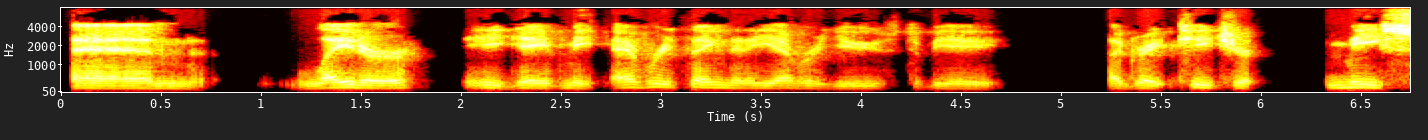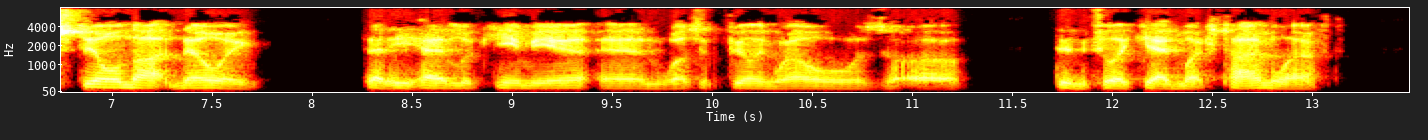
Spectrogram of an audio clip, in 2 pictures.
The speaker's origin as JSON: {"language": "English", "region": "Pennsylvania", "country": "United States", "said": "So even though I'm from Pennsylvania, I really liked the idea of in February when I hopped in the car and drove 15 hours."}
